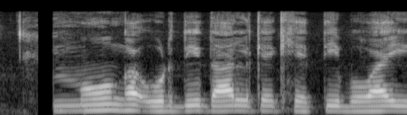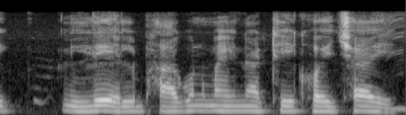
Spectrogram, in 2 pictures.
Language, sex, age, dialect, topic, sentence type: Magahi, male, 25-30, Western, agriculture, statement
